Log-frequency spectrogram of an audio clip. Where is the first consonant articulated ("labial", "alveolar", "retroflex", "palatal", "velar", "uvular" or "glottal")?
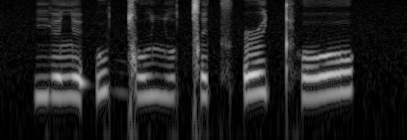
palatal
